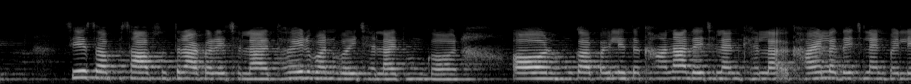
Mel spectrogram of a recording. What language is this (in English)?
Maithili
